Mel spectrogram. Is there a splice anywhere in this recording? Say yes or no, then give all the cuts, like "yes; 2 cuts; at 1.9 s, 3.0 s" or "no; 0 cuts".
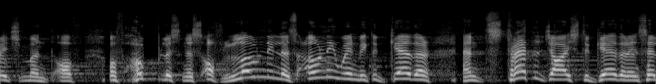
yes; 1 cut; at 3.7 s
